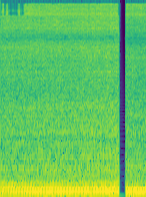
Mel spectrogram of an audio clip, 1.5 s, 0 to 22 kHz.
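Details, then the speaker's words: 1964 Chevy II Nova straight six, sat about a year, just fired after pumping the gas; low, even hum with a steady beat and no misses, knocks or ticks; runs super smooth, normal healthy idle. "can't believe how good it runs. It's super smooth."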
